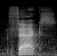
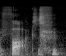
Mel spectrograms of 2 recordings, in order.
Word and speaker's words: FAQ: Now, how do you say, is it fax or fox? I say facts. Frequently asked questions. I want to call it fox.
